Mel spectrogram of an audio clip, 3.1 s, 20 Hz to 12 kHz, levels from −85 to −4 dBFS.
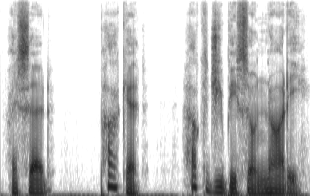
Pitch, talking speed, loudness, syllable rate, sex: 90 Hz, 175 wpm, -19 LUFS, 5.4 syllables/s, male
